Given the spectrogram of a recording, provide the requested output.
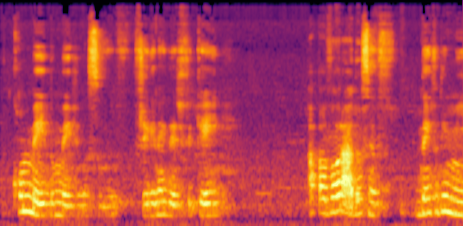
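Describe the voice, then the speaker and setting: A woman's medium-pitched voice at a fairly quick pace, with fairly even intonation and noticeable background noise. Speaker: YouTuber. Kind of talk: testimony. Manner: emotional.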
